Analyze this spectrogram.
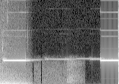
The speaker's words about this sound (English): Okay, Jesus Christ, I can't do the fire alarm anymore. Oh my God, I think I actually gave myself a headache.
